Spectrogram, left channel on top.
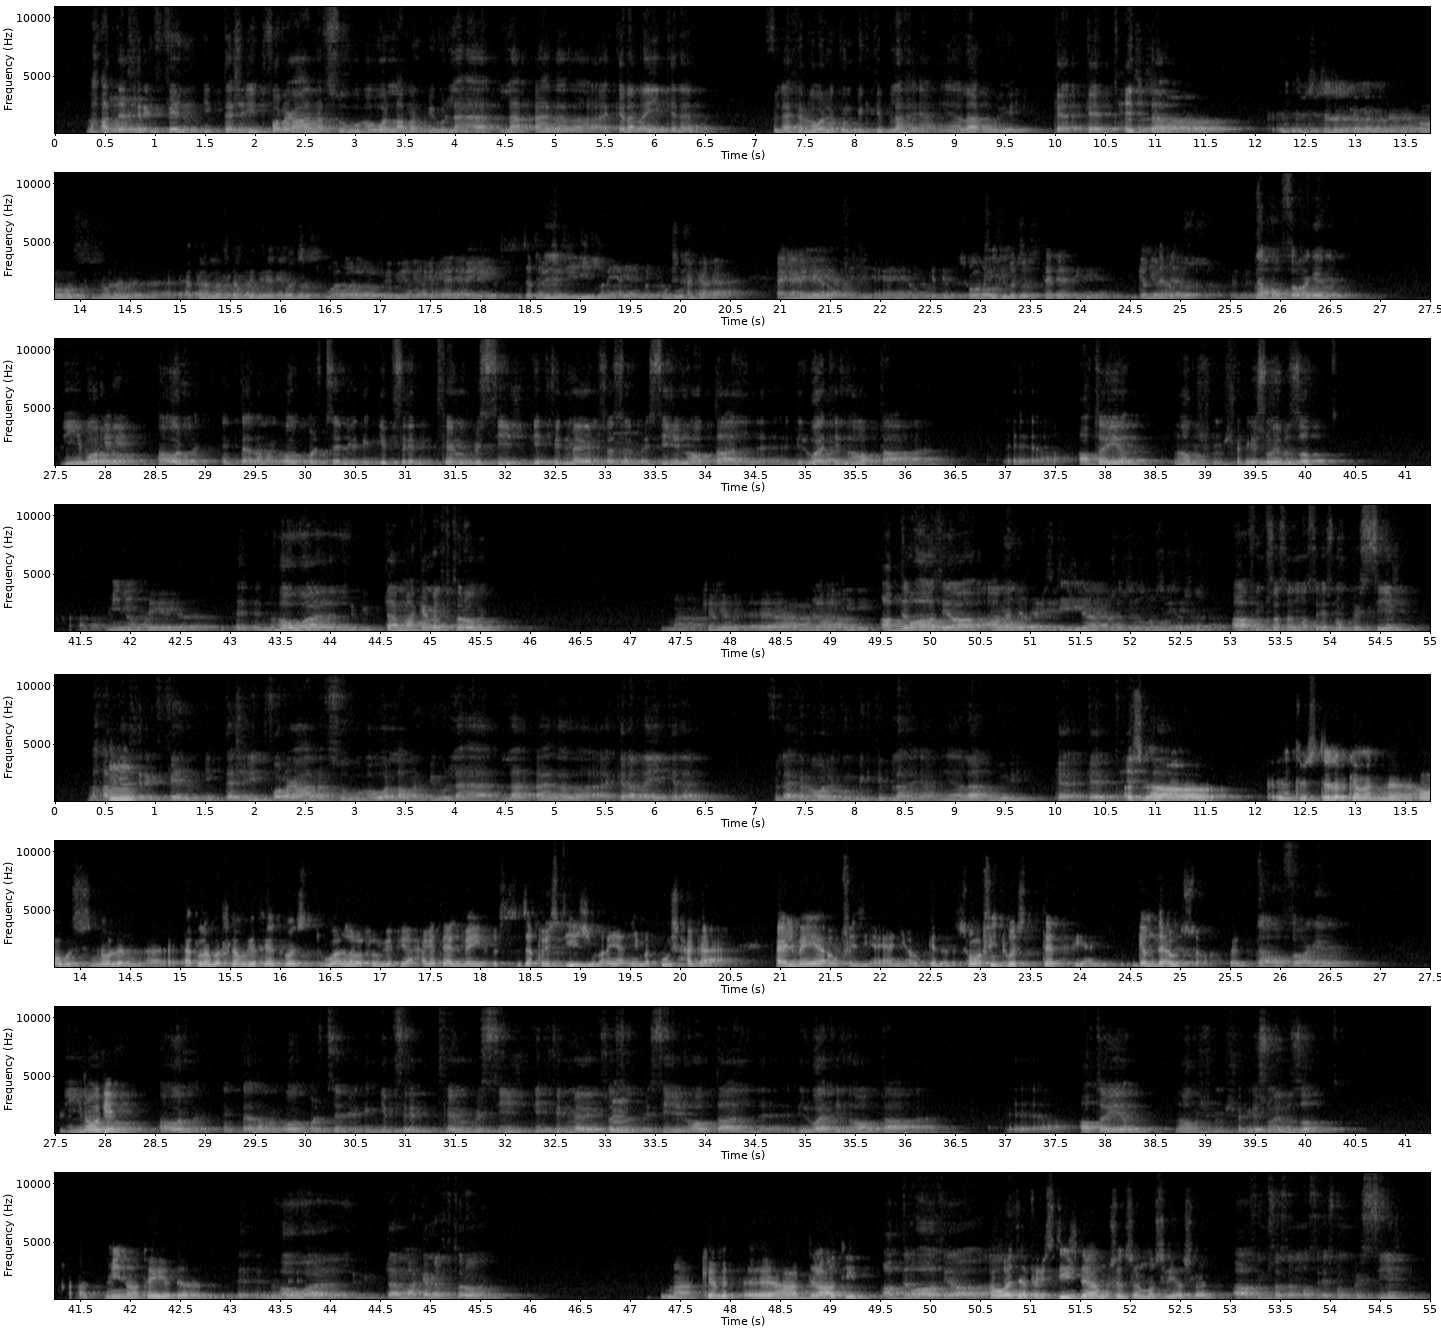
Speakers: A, on the left; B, on the right.
A: لحد
B: امم
A: آخر الفيلم يكتشف يتفرج على نفسه وهو اللي عمال بيقول لها لا ده, ده كلام أي كلام في الآخر هو اللي يكون بيكتب لها يعني يا لهوي ك- كانت حتة
B: أس... اه اه انترستيلر كمان آه، هو بص نولان آه، اغلب افلامه بيبقى فيها تويست واغلب افلامه بيبقى فيها حاجات علميه بس ذا
A: مم.
B: برستيج يعني ما فيهوش حاجه علميه او فيزياء يعني او كده بس هو فيه تويستات يعني جامده قوي الصراحه فاهم
A: لا هو الصراحة جامد في برضه
B: إن هو جامد
A: هقول لك انت لما قو- قلت سر جبت سيرة فيلم برستيج جه في دماغي مسلسل
B: مم.
A: برستيج اللي هو بتاع ال- دلوقتي اللي هو بتاع آه، عطية اللي هو مش مش فاكر اسمه ايه بالظبط
B: عط- مين عطيه ده
A: آه، اللي
B: يعني
A: هو اللي بي- بتاع مع كامل احترامي
B: مع كام آه، عبد العاطي
A: عبد العاطي اه
B: هو
A: عامل
B: ذا برستيج ده مسلسل مصري اصلا
A: اه في مسلسل مصري اسمه برستيج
